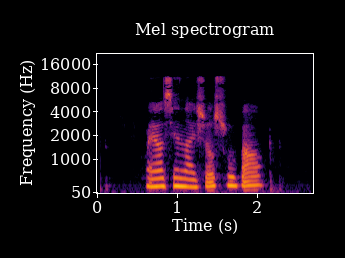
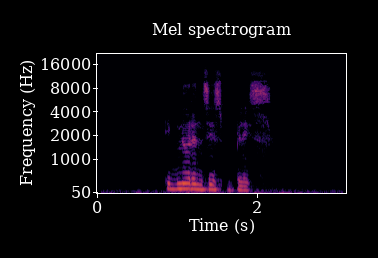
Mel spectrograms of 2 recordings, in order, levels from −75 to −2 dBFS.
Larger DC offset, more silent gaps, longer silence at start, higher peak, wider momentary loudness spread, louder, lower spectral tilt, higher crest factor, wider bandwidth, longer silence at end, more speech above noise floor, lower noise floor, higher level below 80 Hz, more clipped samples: neither; neither; first, 0.6 s vs 0.05 s; first, -6 dBFS vs -24 dBFS; second, 8 LU vs 12 LU; first, -22 LUFS vs -38 LUFS; about the same, -4 dB/octave vs -4 dB/octave; about the same, 16 dB vs 16 dB; second, 11.5 kHz vs 16 kHz; first, 0.5 s vs 0.35 s; first, 34 dB vs 26 dB; second, -56 dBFS vs -63 dBFS; first, -58 dBFS vs -64 dBFS; neither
